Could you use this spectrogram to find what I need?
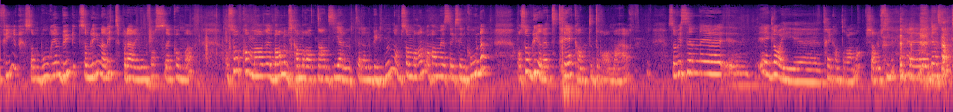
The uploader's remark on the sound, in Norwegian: et live-opptak av samtalen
